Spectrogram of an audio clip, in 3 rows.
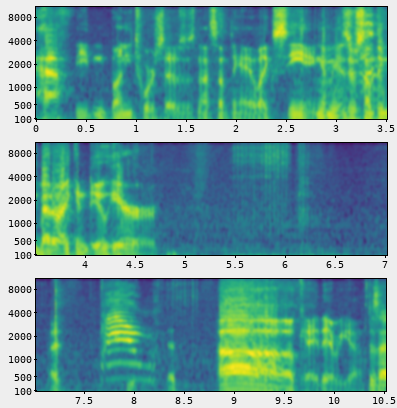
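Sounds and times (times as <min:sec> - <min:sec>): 
speech: 0:00.1 - 0:04.9, 0:07.2 - 0:10.5
person imitating a cat meowing: 0:07.7 - 0:08.4.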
